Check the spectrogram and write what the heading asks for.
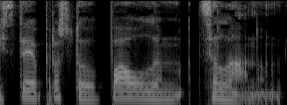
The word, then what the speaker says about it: Целан: дуже часто що його називають целаном напевно думаючи що якщо єврейського походження то це більш доречно так наголошувати попри те що розуміємо що потім жив у Парижі Пауль Целан відповідно теж Логічно що маємо наголос на останній склад чи відомо чому саме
